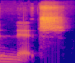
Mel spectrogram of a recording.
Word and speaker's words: niche: social media talk about how you are the niche or Niche whichever way you say it like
